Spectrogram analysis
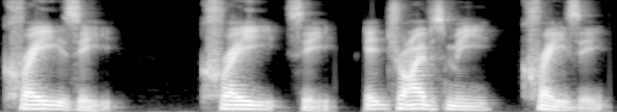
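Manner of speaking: "crazy" as CRAY-zee; stress on first syllable. Shown as a demonstration. Teacher drills pronunciation for learners, "crazy" stressed on "cray". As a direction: lean on a long "cray" in "crazy", light "zee". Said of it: "The stress is on the first syllable".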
